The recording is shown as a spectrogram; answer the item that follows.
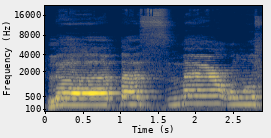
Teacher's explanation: Huruf sin-nya dibaca sukun, huruf mim-nya dibaca fathah 1 harokat. Dan huruf ain-nya ditekankan, keluar dari tenggorokan bagian tengah dhammah cukup 1 harokat saja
